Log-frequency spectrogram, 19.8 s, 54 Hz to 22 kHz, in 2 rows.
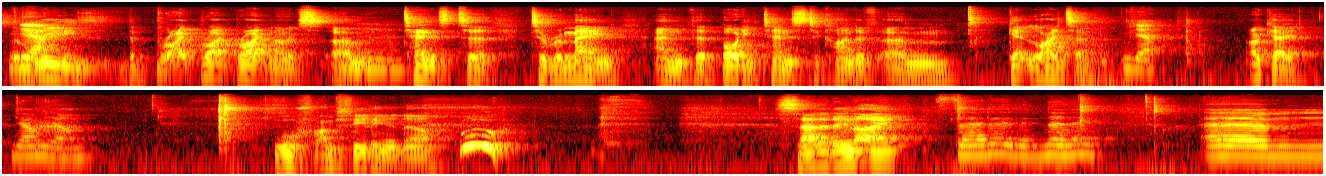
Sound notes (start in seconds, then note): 11.3 sips tea; 17.8 singing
